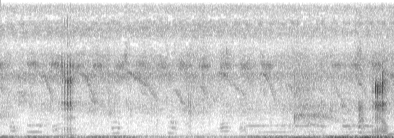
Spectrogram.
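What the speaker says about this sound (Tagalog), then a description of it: "Daming manok guys." Chickens on a farm cluck in short, scattered bursts over a constant low rumble, with several birds calling near and a louder squawk near the end; a pig may be faintly mixed in.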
